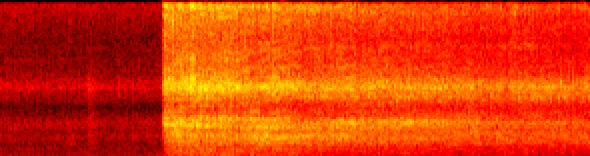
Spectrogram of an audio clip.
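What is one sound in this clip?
Chopped tomatoes drop into hot oil and sizzle loudly.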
